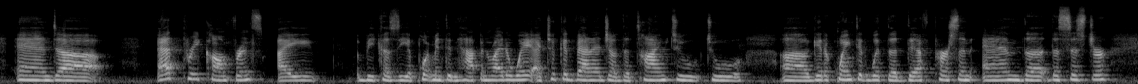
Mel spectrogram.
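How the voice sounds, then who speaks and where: Speaking at a moderate pace, a woman uses a somewhat breathy voice at medium pitch with monotone, flat intonation. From Texas, Mexican-American. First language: American Sign Language. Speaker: sign language interpreter. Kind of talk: reflective interview talk. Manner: halting, many fillers and repetitions.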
